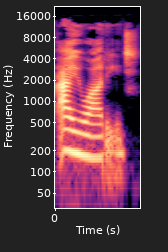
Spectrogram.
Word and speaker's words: Ayoade: I've heard it pronounced several different ways. He says Ayoade.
